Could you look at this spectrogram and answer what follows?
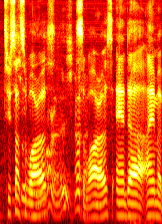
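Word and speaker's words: Saguaros: Tucson player coach Robbie Medell comments on the importance of every game that remains after correcting this video journalist's pronunciation of Tucson's team name. Saguaro's. Tucson Saguaro's.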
